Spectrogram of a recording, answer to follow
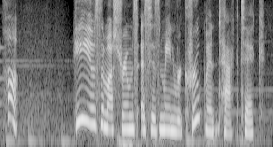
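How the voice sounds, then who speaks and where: A woman's voice: on the high side, big pitch swings, unhurried, fairly bright tone, soft background music. A woman playing a young female adventurer in a video game, sweet, eager and easygoing, with a light, earnest delivery. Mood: thoughtful. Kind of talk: video game character acting.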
